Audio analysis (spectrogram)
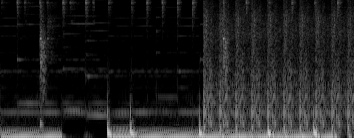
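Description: Rapid automatic AK rifle fire from a video game rattles in loud, close bursts, starting with a few separate shots and then a sustained stream, over game music and background noise.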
